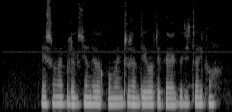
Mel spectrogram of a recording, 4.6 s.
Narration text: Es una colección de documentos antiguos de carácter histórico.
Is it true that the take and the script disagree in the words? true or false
false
